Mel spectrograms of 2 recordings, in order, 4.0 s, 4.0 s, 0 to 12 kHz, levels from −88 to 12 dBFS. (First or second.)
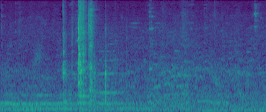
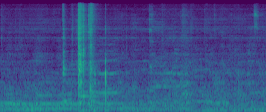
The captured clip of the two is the first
